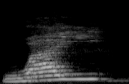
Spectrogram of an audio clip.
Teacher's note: la a es la vocal abierta además está en el medio y lleva la fuerza de voz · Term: triptongo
